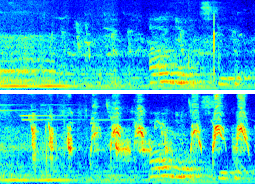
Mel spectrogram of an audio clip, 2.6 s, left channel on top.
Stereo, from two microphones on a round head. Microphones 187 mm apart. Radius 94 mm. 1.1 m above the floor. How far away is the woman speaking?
About 9 m.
